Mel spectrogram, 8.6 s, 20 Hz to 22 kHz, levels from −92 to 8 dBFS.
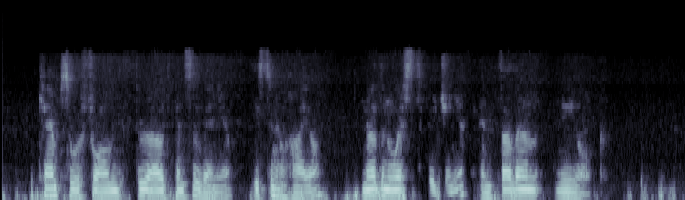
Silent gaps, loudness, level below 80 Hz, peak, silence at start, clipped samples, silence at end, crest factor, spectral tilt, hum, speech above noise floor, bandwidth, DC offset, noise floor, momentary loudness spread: none; -18 LUFS; -42 dBFS; -2 dBFS; 0.05 s; under 0.1%; 0.15 s; 16 dB; -9 dB/octave; none; 29 dB; 7.8 kHz; under 0.1%; -46 dBFS; 17 LU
